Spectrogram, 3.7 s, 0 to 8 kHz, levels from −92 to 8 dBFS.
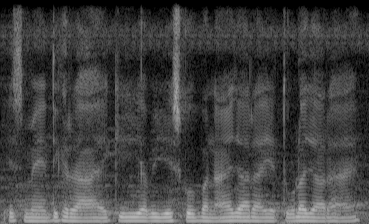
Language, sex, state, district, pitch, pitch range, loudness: Hindi, male, Uttar Pradesh, Jalaun, 130 Hz, 125-130 Hz, -26 LUFS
